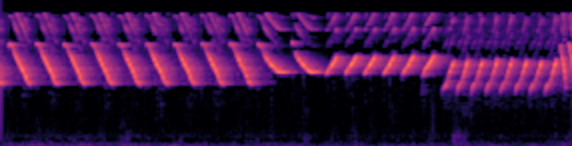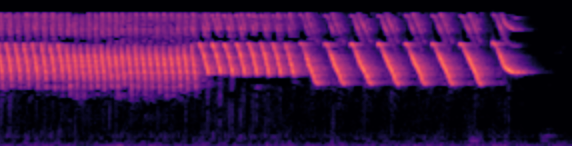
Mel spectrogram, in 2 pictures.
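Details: Canary in long gacor song, used to coax young canaries into learning: rows of falling whistled notes, a higher rapid trill, then a dense buzzy rattle mid-song, returning to descending notes before stopping.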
